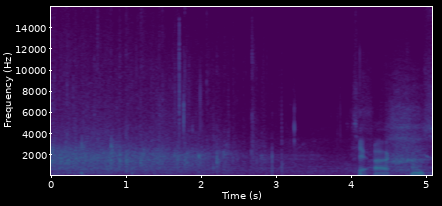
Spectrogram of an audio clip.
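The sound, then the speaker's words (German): A hall audience claps in a steady, dense burst of applause that slowly thins out, after a device with an installed mod chip switches on during a live demo, and a voice briefly speaks over the last second. “Ein Applaus aus dem Saal.”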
